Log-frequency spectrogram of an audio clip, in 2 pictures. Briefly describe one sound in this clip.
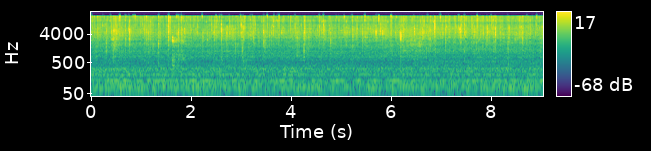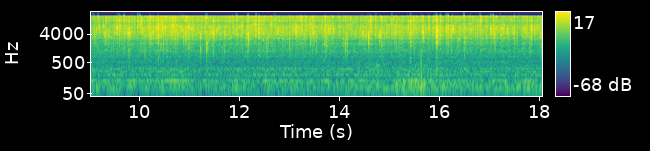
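Steaks sizzle and crackle steadily in a hot pan.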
